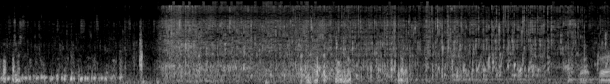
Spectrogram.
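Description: Vinegar draining away from a brake caliper soak, a steady trickling and gushing flow of liquid that starts abruptly after a quiet moment and runs on continuously, close by, with faint talk in the background.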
